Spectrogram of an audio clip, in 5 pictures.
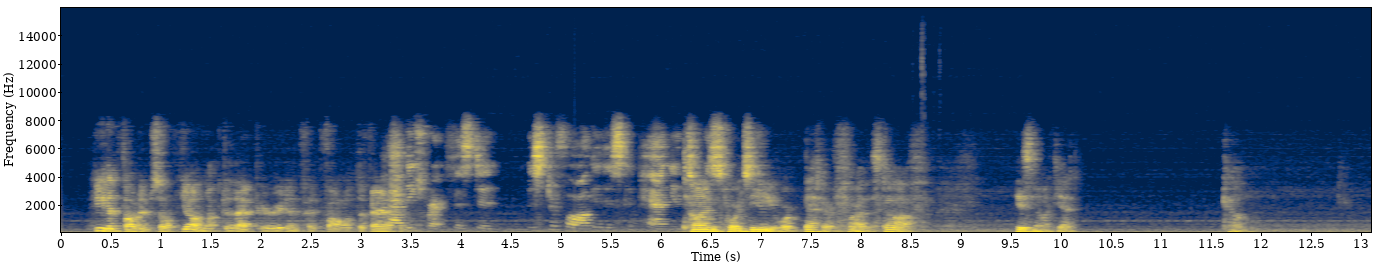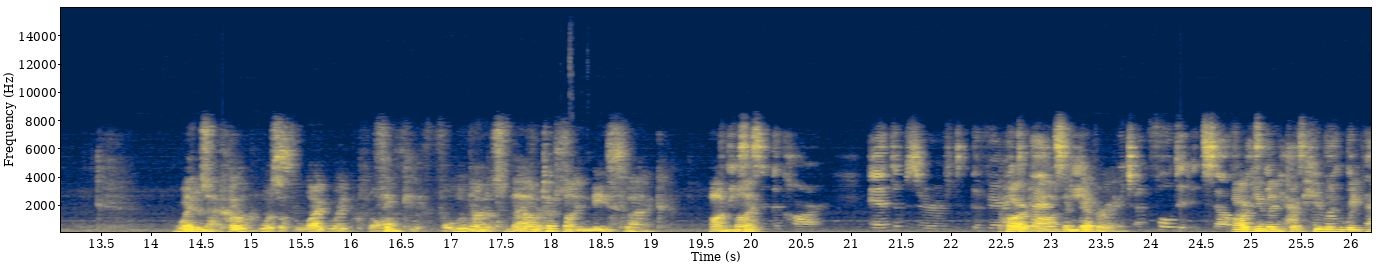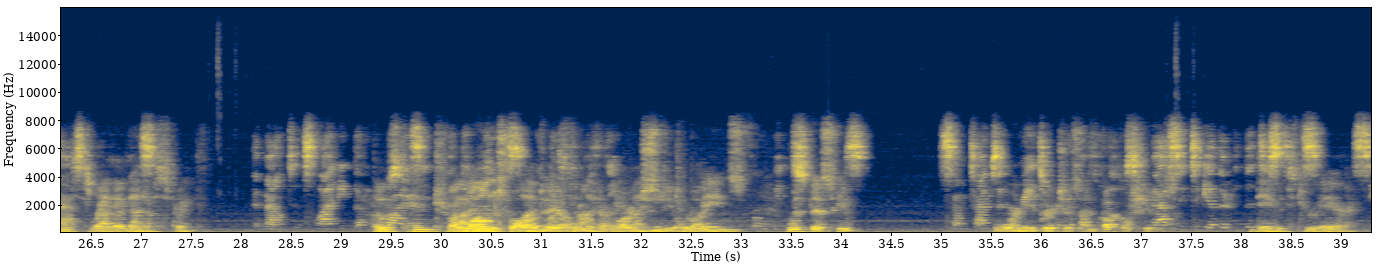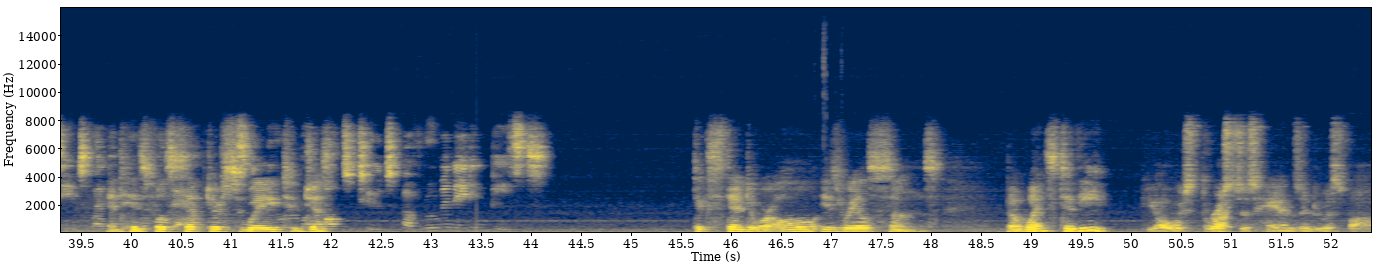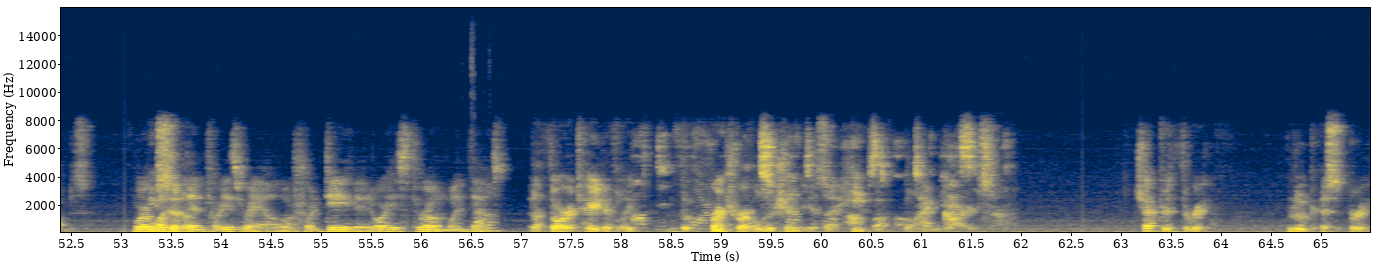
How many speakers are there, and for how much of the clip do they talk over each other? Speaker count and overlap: three, about 37%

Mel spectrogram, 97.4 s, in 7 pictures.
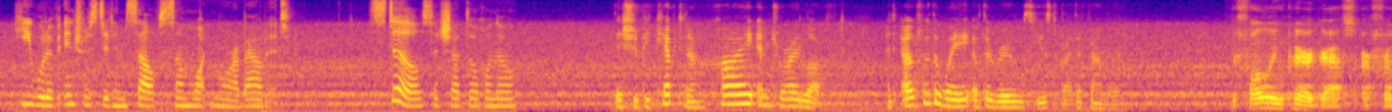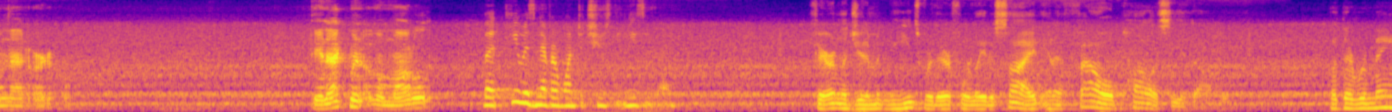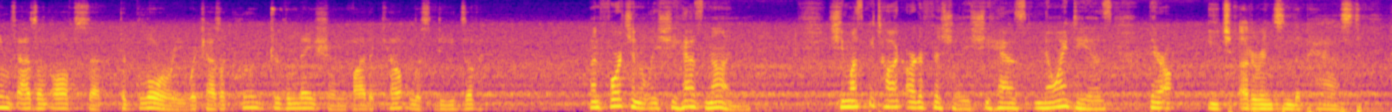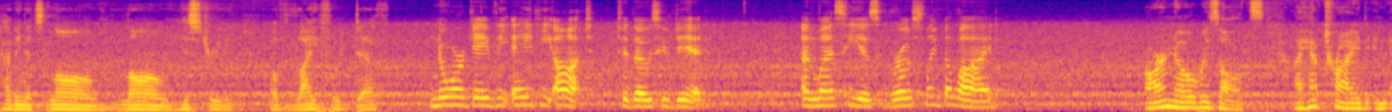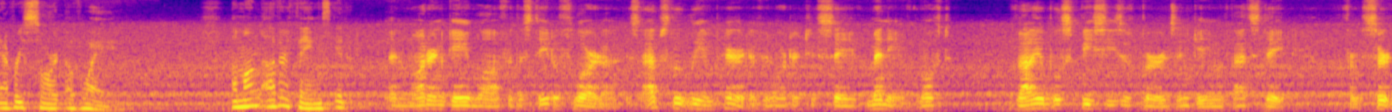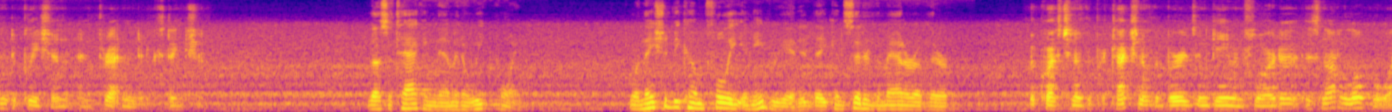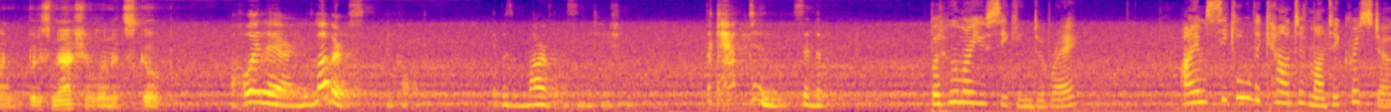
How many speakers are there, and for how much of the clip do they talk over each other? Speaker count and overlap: nine, no overlap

